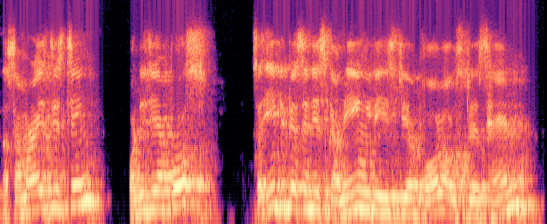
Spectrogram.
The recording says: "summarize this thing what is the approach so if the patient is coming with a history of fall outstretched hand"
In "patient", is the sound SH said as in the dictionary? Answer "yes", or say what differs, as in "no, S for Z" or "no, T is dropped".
no, S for SH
